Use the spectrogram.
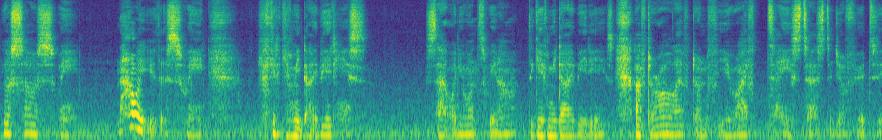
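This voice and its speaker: A man voicing a doting, possessive young wolf boy mate in a soft, intimate, breathy whisper for an ASMR boyfriend roleplay. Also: on the high side. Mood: teasing. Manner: slow, intimate, cooing, rambling devotion.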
